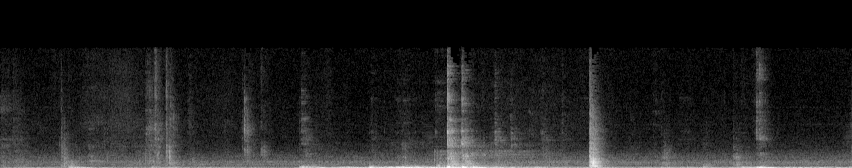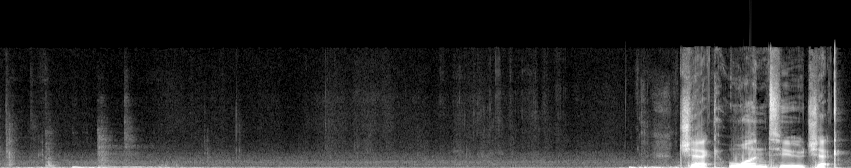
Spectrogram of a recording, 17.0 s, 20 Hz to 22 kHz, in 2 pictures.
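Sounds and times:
microphone handling noise: 14.8s - 15.3s.

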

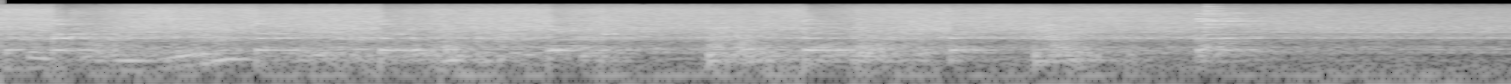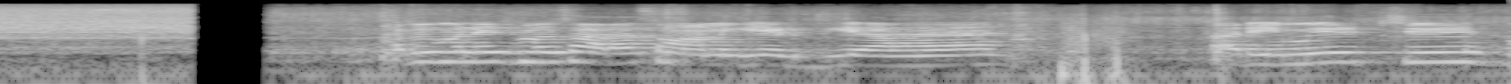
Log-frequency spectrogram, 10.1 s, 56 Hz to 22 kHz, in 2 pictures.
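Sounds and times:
vegetables sizzling in a pot: 0.0s - 10.0s.

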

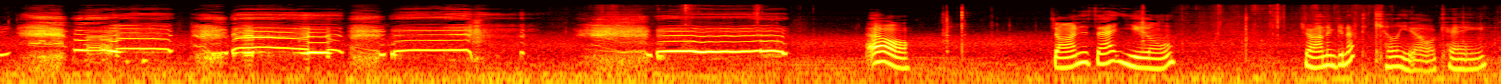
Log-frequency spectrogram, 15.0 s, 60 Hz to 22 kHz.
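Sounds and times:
child gasping breaths: 5.8s - 6.6s.

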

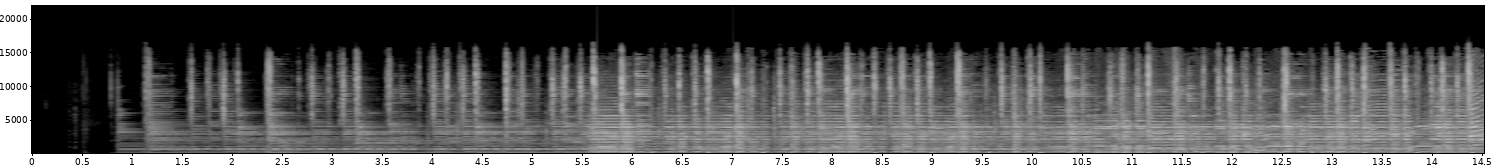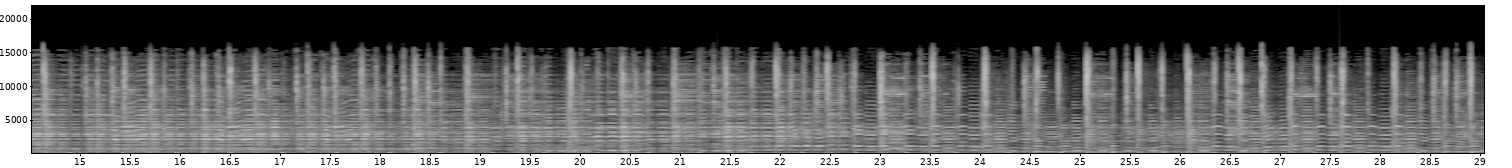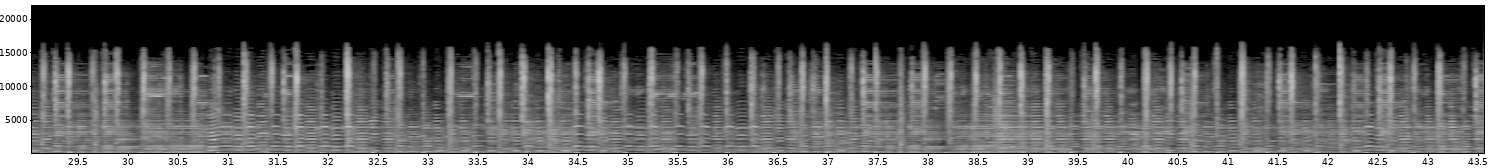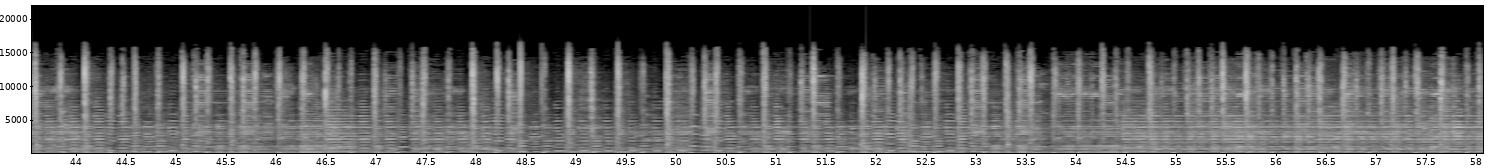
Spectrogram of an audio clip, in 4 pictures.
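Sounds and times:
strummed acoustic guitar: 0.8s - 58.0s
fiddle melody: 1.2s - 58.0s
cajon beat: 2.7s - 58.0s.

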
